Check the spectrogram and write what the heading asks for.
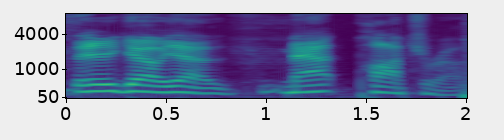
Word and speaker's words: Poitras: I was trying to do Poitra. – Yeah, Poitra. – Me too. Here it is. – Patra. Right. – Don't look at the way his name is spelt. It's P-O-I-T-R-A-S.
